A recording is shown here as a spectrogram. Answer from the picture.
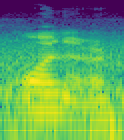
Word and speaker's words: honor: When you say that it's an honor for me, you will not pronounce H over here. You will start with O, honor.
